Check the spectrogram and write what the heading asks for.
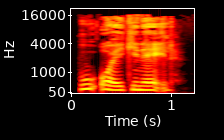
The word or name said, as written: UORIGINAL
